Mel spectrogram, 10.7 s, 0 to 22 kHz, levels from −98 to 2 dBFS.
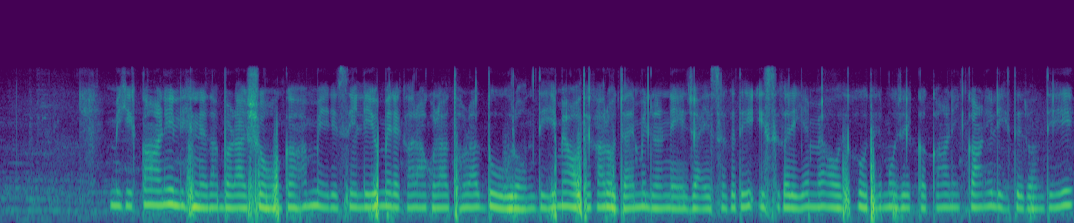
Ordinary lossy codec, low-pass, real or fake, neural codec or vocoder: none; 7.2 kHz; real; none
